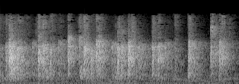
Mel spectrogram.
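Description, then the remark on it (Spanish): A crowd claps loudly and steadily as an offering of applause to the Lord, a dense rush of overlapping hand claps with rhythmic surges roughly every third of a second, bright and sustained throughout. “Dale ofrenda de palmas al Señor, pues, por favor, pero fuerte, fuerte, fuerte.”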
